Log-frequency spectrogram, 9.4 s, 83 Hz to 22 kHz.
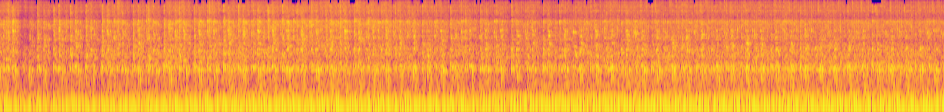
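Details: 1961 Chevy Impala four-door, sat 20 years, running on a boat fuel tank: deep, steady low rumble with an even beat, no misses or knocks; normal idle, though it still needs a generator or alternator.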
